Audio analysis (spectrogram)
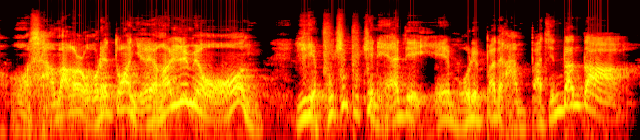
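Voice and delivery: put-on singsong mum explaining to a child; mother camel. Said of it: "낙타 새끼가 엄마한테".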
